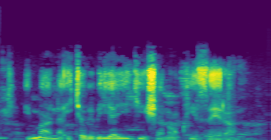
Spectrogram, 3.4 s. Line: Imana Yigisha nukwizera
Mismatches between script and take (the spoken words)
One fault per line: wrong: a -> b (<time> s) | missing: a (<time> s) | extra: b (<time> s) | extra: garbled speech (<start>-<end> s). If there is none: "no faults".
extra: Icyo Bibiliya (0.9 s)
